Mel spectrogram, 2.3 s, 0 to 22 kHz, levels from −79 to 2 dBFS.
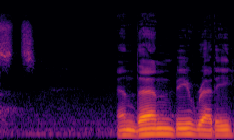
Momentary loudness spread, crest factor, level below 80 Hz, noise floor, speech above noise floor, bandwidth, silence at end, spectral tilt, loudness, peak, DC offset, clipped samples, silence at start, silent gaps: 20 LU; 18 dB; -68 dBFS; -54 dBFS; 30 dB; 16 kHz; 0 s; -6.5 dB/octave; -25 LUFS; -10 dBFS; under 0.1%; under 0.1%; 0 s; none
